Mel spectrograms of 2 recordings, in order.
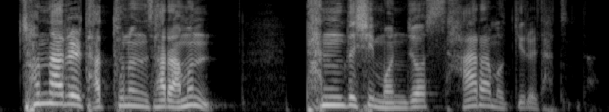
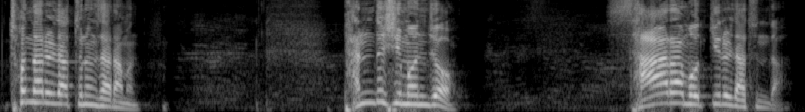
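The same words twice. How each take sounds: First: Said in the usual way. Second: Loud group recitation. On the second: Shown as a demonstration. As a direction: lead the crowd to repeat it loudly. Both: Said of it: "따라서 하십시다".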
